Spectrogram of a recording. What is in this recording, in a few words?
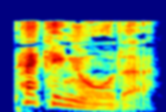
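"pecking order", British English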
